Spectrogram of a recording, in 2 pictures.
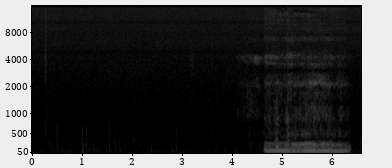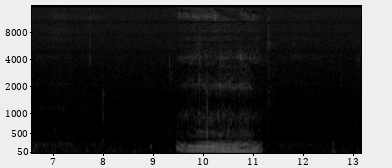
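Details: Rhodesian ridgeback snoring during a nap: two loud, deep, rattling snores about five seconds apart, each nearly two seconds long, with quiet pauses between.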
